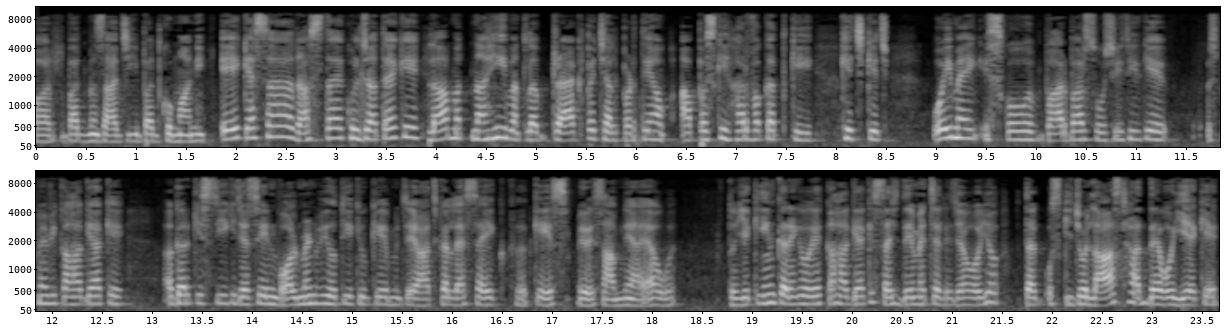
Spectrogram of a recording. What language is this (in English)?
Urdu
